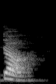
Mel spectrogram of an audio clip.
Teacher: The tongue is low and the lips are also rounded.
